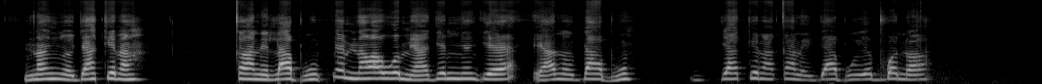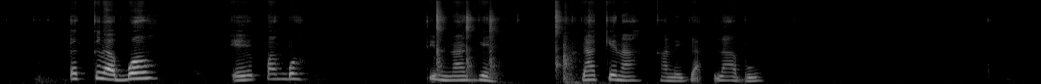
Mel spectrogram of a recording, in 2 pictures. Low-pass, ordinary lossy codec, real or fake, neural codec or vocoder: none; none; fake; autoencoder, 48 kHz, 128 numbers a frame, DAC-VAE, trained on Japanese speech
